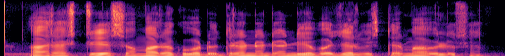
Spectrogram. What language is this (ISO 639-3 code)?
guj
